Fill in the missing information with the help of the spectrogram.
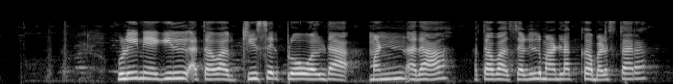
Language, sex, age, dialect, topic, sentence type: Kannada, female, 18-24, Northeastern, agriculture, statement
